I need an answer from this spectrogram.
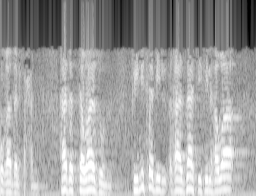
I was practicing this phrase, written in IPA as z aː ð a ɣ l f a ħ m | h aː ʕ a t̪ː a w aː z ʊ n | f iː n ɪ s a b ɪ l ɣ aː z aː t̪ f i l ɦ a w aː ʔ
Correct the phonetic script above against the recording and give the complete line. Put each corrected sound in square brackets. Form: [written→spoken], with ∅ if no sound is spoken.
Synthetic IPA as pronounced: [z→ɣ] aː ð a [ɣ→∅] l f a ħ m | h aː [ʕ→ð] a t̪ː a w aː z ʊ n | f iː n ɪ s a b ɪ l ɣ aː z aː t̪ f i l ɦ a w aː ʔ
